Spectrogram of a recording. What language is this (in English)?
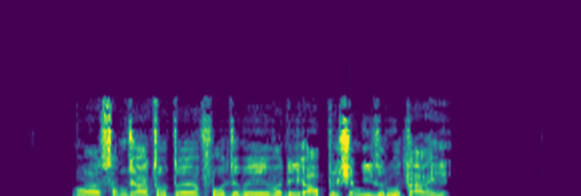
Sindhi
